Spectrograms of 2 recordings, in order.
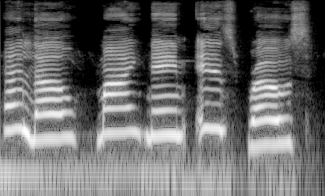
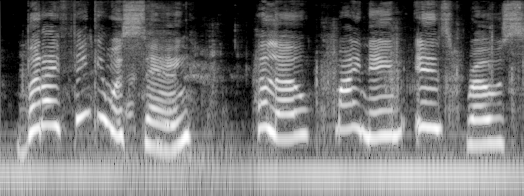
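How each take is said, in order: First: Slow, even robot greeting. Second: Raised owl repeating strange words. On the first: Robot introducing herself to the staring animals, slow. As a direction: introduce yourself calmly, machine-like. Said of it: "the robot spoke to the animals in her own language". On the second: Owl repeating the creature's words to the crowd, raised. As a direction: owl puzzled, quoting the monster. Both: A narrator's reading.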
